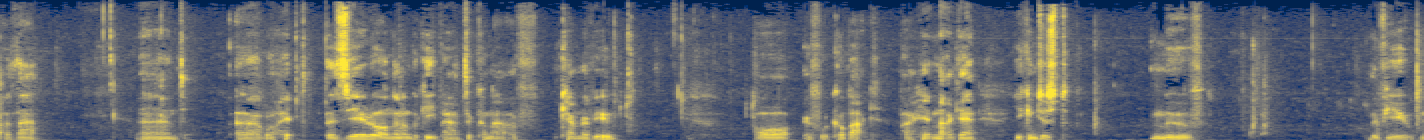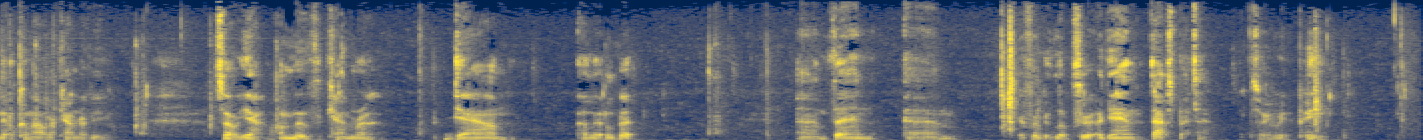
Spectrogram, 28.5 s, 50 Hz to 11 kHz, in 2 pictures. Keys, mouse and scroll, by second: 6.3 KP_0, 7.5 KP_0, 12.9 middle click, 13.5 middle click, 18.5-20.1 drag, 24.4 KP_0, 27.5 p.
